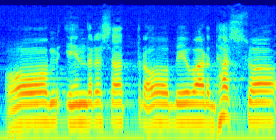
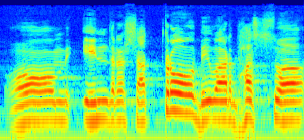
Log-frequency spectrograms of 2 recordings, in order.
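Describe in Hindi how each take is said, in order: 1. उदात्त अक्षर नीचे स्वर में बोला जाता है, ज़ोर से नहीं। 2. उदात्त अक्षर ऊँचा उठाकर ज़ोर से बोला जाता है। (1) "उदात्त को जो जोर से बोलना चाहिए था अनुदात्त किया" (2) "इस तरीके से मंत्र पढ़ करके आहुति दे"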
